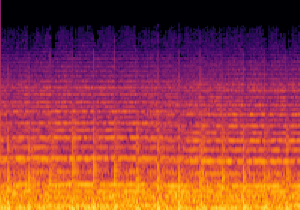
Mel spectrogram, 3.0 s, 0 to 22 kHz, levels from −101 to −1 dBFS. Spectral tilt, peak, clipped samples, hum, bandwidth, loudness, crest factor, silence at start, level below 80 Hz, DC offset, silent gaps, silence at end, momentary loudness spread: -8.5 dB/octave; 0 dBFS; under 0.1%; none; 6.8 kHz; -16 LUFS; 14 dB; 0 s; -18 dBFS; 3%; none; 0 s; 1 LU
